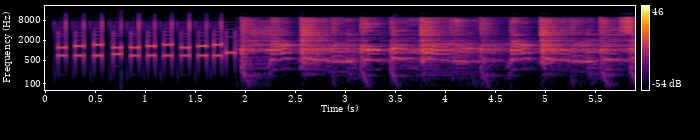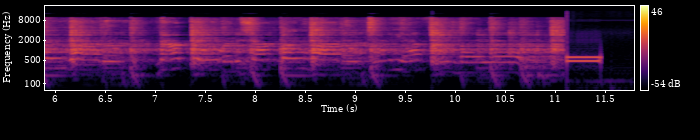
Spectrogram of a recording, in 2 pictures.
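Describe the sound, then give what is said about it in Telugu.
Telephone tones as a call is placed on a Vodafone mobile line: a rapid run of short, even beeps opens, then a long, dense stretch of layered tones, ending on a brief steady tone. “వాడికి phone కలిపి నేను మాట్లాడతా.”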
